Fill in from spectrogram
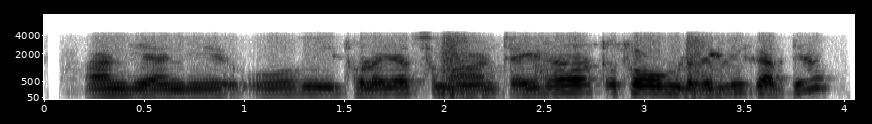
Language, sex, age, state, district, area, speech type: Dogri, male, 45-60, Jammu and Kashmir, Samba, rural, conversation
